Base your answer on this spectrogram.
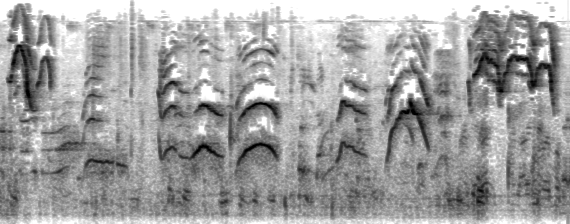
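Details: A poorly baby monkey named Quinton gives a run of high, arched wailing cries, each rising then falling in pitch, in bursts of about a second with short pauses; the last calls climb higher and sound shriller.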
